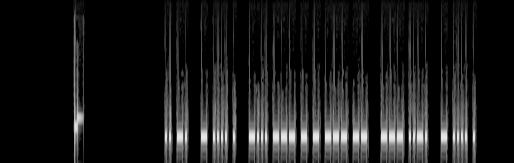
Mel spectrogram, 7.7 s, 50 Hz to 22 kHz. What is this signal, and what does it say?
Morse code, heard as a keyed tone, about 40 wpm, 700 Hz. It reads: IN THE BOTTOM OF THE
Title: Sets of 5 Words Encore 40wpm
